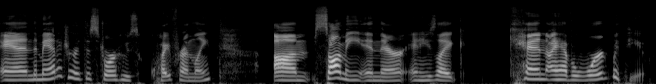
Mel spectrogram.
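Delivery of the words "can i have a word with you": grave, stern, serious, no-nonsense tone. Retelling what the store manager asked: imitating a stern manager. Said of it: "Very stern fashion that he said that".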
